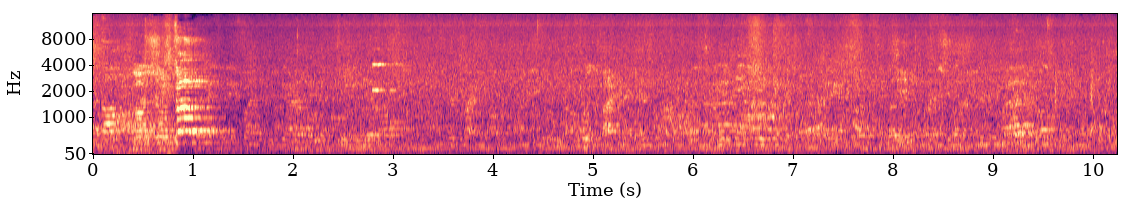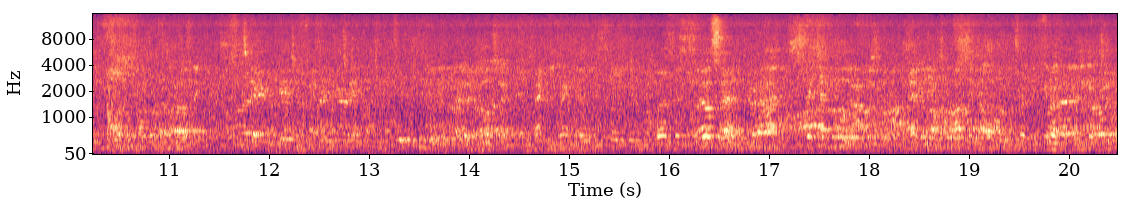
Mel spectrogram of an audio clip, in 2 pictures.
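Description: A man talks nearby in an echoing hall.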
